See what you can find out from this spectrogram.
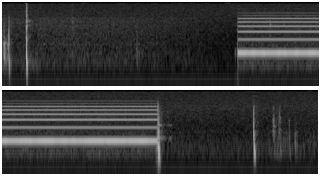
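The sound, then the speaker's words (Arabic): A telephone line tone as an incoming call connects, a single steady electronic tone lasting a couple of seconds, loud and unbroken, with faint clicks before and after it. “هناك مكالمة على الخط، تفضل.”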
